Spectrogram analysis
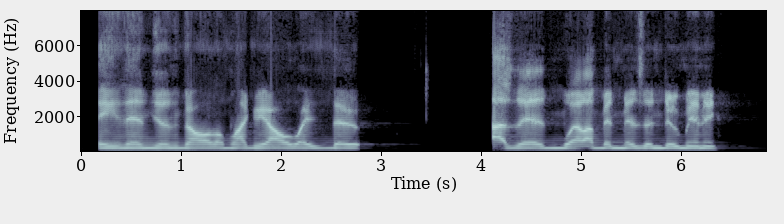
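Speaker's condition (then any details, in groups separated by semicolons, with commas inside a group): Laryngectomy, total laryngectomy with electrolarynx; no current signs of cancer, speaks with handheld electric wand (electrolarynx) at throat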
